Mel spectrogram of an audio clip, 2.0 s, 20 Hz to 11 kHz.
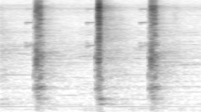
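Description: Juki LK-1900 bar-tacking machine's clamp lift mechanism clacking as the step motor drives the work clamp up and down: three sharp clicks about half a second apart, over a faint steady hum.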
